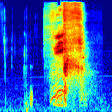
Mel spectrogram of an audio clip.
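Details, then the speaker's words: Person sitting outdoors under a summer pavilion tent at night, in a bout of repeated sneezes: a short indrawn breath, then one forceful, hissing sneeze. Sneeze. "really oh well I think that sneezing is finished oh"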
